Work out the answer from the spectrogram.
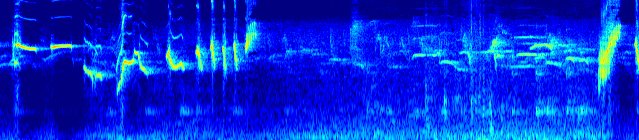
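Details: Oriental magpie-robin song ('kacer ngeplong') intended to raise aggression in other magpie-robins: loud whistled and buzzy notes for two and a half seconds, a quiet stretch with distant chirps, then one more loud burst.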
